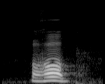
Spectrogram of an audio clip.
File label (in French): "robe", French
